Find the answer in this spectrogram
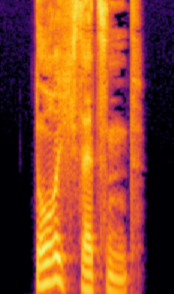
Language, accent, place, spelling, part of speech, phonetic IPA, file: German, Germany, Berlin, durchsetzend, verb, [ˈdʊʁçˌzɛt͡sn̩t], De-durchsetzend.ogg
- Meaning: present participle of durchsetzen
